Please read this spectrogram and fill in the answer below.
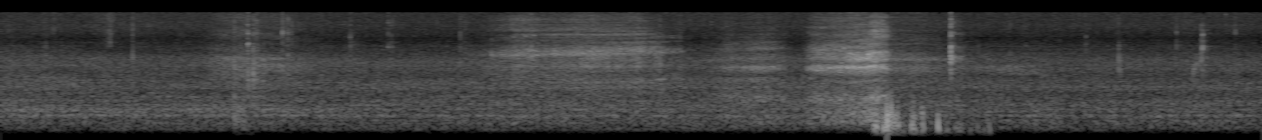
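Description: Quiet room tone, broken about four seconds in by one short, louder rasping, breathy noise close to the microphone.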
